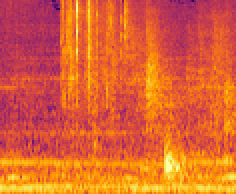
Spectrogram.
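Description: Faint squishing and rustling of hands working soft minced meat and laying shaped kofta on a plastic-covered tray, with a light tap near the end.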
